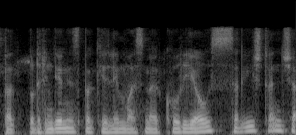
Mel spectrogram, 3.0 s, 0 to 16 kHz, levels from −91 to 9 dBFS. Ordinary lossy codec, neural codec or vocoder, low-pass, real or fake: AAC, 48 kbps; codec, 16 kHz, 0.8 kbps, ZipCodec; 7.2 kHz; fake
